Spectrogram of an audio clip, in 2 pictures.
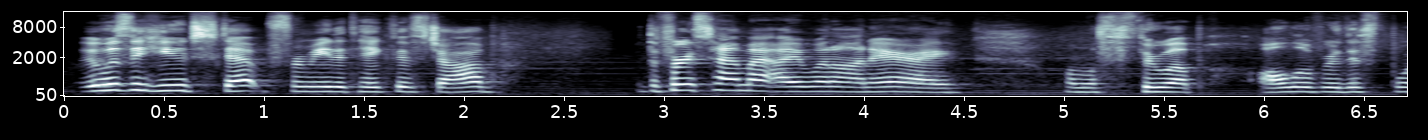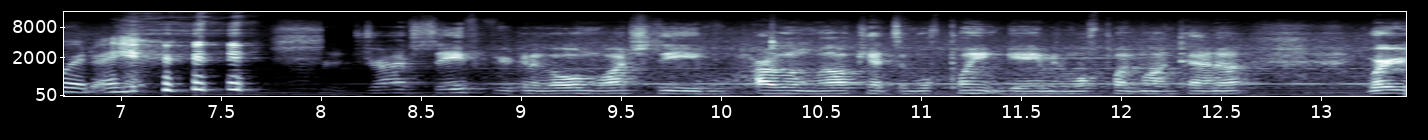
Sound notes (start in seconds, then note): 6.9 laughs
